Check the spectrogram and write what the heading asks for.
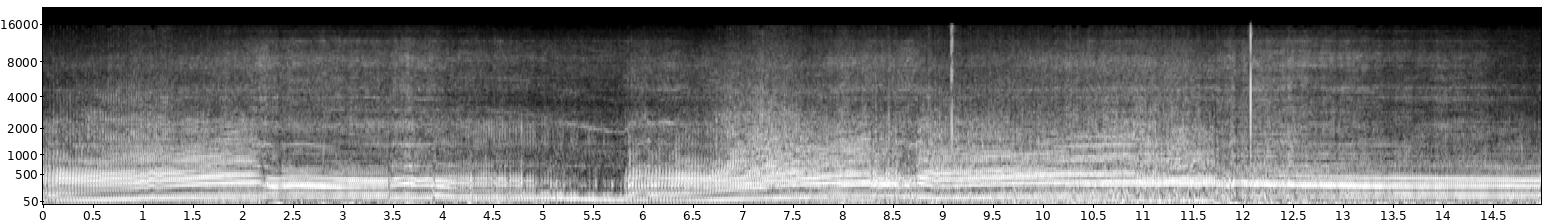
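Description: Royal Enfield Continental GT 650's 648 cc parallel-twin engine under way: its pitch climbs and drops several times in the first nine seconds, then holds a steady, slowly falling note.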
